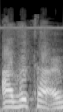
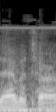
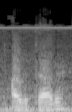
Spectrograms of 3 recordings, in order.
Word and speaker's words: avatar: Well, I pronounce it avatar like everybody else does, but I believe it's pronounced more like avatar.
